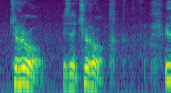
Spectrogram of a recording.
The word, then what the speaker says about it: churro: Gotta roll the R's, I heard. Churro.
